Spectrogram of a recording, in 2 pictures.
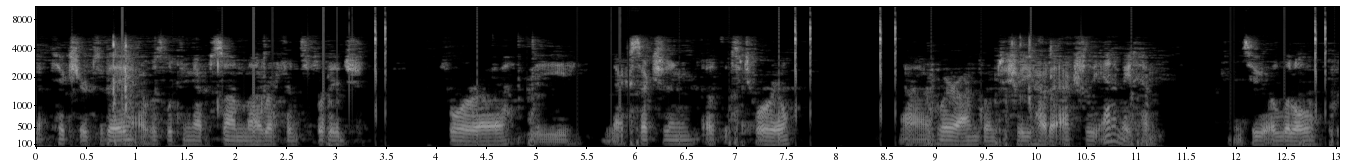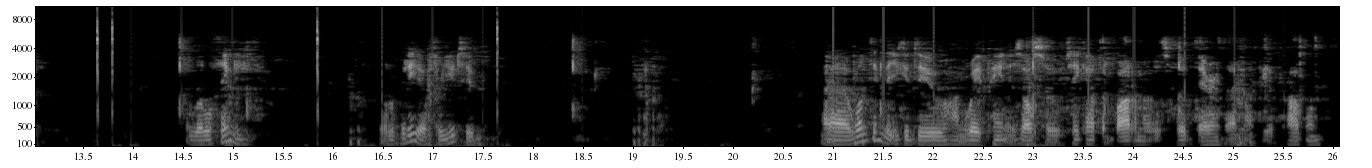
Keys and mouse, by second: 4.2 r, 9.0 r, 12.3 click, 15.0-16.7 middle drag, 18.4-20.2 middle drag, 22.2-23.7 middle drag, 25.8 right click.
